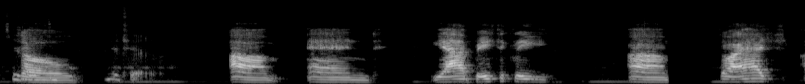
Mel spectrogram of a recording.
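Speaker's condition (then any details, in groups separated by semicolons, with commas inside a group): Cerebral palsy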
